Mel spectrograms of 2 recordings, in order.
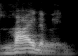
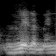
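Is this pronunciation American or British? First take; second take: American; British. First: It is said with an American pronunciation. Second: It is said with a British pronunciation. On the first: This is how Americans insist the word is said. "No, that's the way you pronounce it" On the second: This is how the speaker says the word. "It's not vitamin"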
